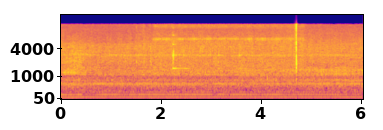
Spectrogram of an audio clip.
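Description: Engine of a horizontal directional drilling rig running steadily while it pulls plastic geothermal loop pipe back underground. There is a sharp click a little over two seconds in and another near five seconds.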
